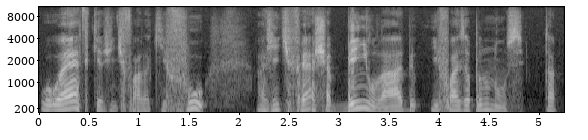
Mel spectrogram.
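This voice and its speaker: A man teaching pronunciation in a slow, patient way, spelling out syllables one by one and checking in with his listeners. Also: a little high, animated, darkish tone, slightly rough, dry recording. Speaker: language teacher. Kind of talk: explanatory lesson on pronunciation.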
